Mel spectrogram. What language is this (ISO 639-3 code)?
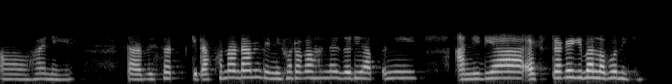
asm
